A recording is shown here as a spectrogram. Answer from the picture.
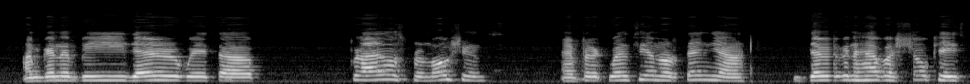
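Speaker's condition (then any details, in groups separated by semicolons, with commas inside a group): Cerebral palsy; from birth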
